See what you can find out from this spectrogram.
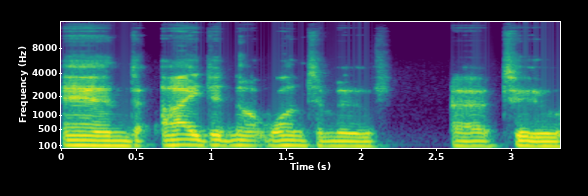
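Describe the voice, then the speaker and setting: A man talks in a monotone, his intonation flat throughout. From Europe and England (international upbringing). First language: Italian. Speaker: documentary filmmaker. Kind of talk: interview. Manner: hesitant, many fillers.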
